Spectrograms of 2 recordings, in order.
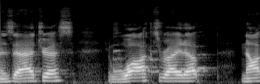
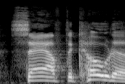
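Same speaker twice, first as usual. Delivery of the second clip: slow, higher southwestern drawl; 6 semitones higher, 4 dB louder than usual. Acted. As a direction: stretch it like a southwestern cowboy. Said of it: "talking with a nice southwestern drawl".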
